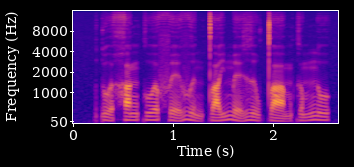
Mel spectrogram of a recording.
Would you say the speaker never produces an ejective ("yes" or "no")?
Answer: yes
